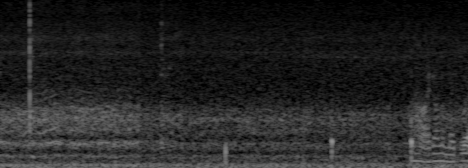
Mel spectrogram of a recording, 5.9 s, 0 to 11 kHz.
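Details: Colony of honey bees humming in an opened hive during a beekeeper's check on 17 July 2020. The buzz is even and continuous, with a few sharp clicks and a short spoken phrase at the end.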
